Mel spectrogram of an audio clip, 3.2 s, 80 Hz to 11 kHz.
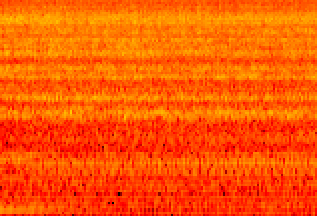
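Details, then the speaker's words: Lincoln Idealarc 250 welder cooling fan, which the owner first suspected of bad bearings. It makes a loud, rough rushing roar with a fast uneven rattle instead of running whisper quiet. The fan blade is striking loose debris inside the shroud. "you can hear that's pretty loud. It should be making, I mean, it's still moving air, but it's really loud. That should not be that loud at all."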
